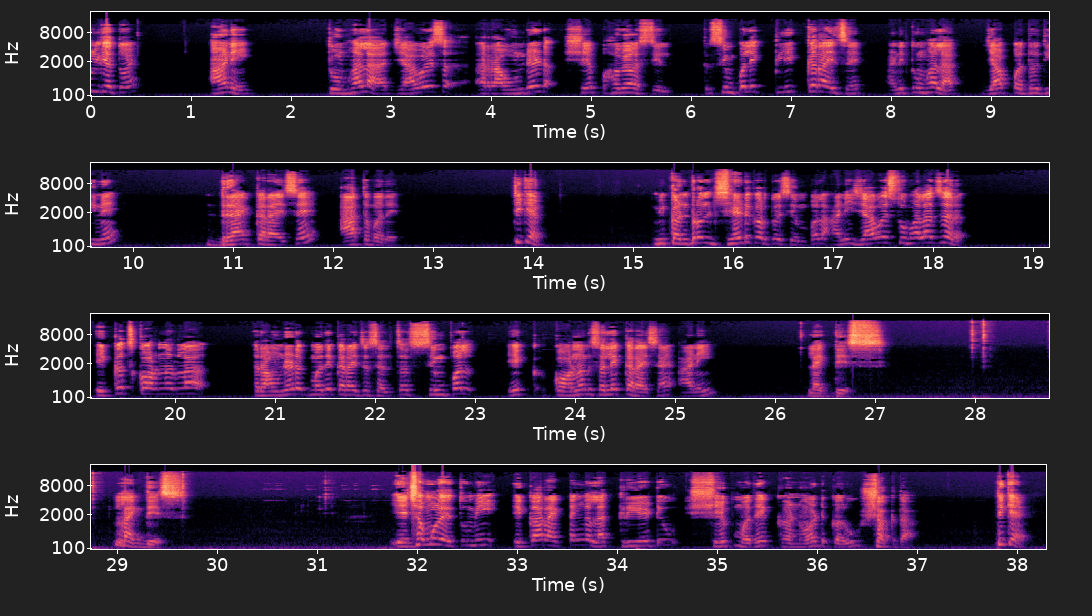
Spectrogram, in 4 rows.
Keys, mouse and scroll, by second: 4.6-5.0 scroll up 1, 8.0-16.8 drag, 16.8 ctrl+z, 23.1-32.7 drag.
